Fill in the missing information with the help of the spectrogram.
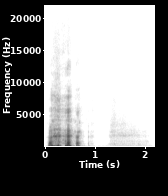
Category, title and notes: Sound effects > Human sounds and actions
Noises - Short laugh
dialogue, FR-AV2, giggle, haha, Human, laugh, laughing, Male, Man, Mid-20s, Neumann, NPC, oneshot, singletake, Single-take, talk, Tascam, U67, Video-game, Vocal, Voice-acting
